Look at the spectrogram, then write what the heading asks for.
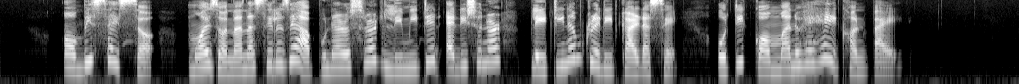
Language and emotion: Assamese, surprised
